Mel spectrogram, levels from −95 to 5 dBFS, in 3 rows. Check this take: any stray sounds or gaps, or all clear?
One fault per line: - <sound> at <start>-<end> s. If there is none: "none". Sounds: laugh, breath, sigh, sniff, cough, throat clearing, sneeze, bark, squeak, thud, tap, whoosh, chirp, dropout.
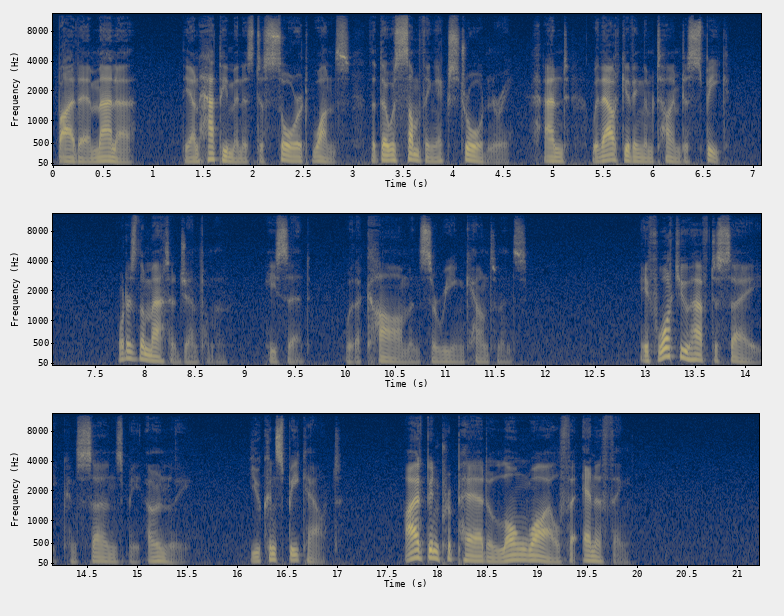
none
